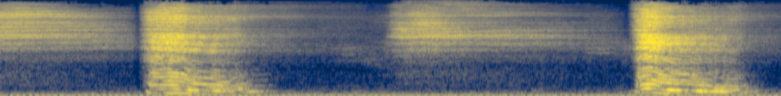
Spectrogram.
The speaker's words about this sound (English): Now start inhaling very deep, long in the hissing sound, both from the belly and the chest.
